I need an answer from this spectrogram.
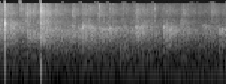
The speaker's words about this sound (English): Let's give that man a round of applause.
